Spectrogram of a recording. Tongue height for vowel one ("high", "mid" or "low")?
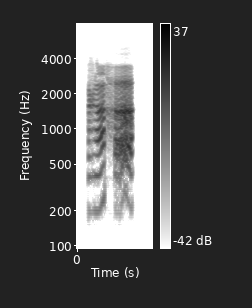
low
